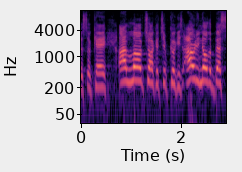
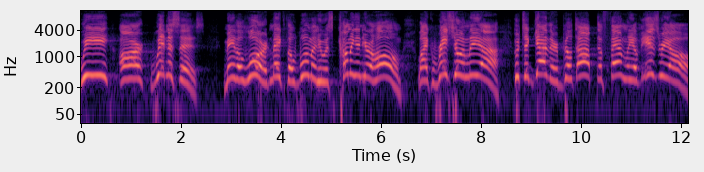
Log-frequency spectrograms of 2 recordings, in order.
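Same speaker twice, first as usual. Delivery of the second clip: grand, thrilled, spectacular-sounding delivery; 4 semitones higher than usual. Reading a play aloud with the group, like something spectacular just happened. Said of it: "read it like something spectacular just happened".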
